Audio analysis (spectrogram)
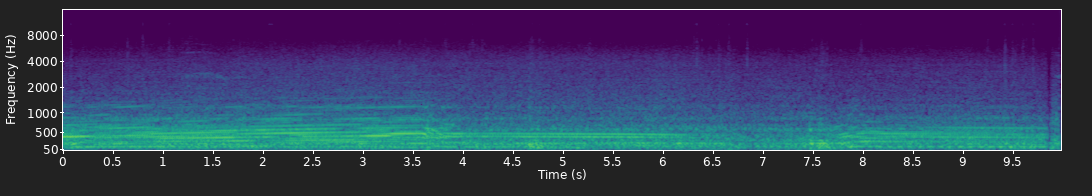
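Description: Mercedes GLC 43 AMG engine revving hard under heavy throttle, a loud, sustained close-up roar with rising and falling pitch as it pulls through the gears for about ten seconds, with no talking.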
